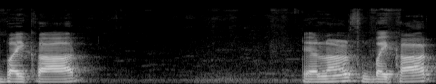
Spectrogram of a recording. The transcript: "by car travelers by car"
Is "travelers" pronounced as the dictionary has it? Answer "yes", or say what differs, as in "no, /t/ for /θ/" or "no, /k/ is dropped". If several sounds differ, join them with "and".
no, /ɹ/ is dropped and /v/ is dropped and /s/ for /z/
